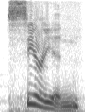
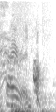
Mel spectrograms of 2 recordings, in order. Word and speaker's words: Siren: Siren. Syrian. Not Syrian, Siren. Syrian army. Sire, not Syria, so they're Yeah.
